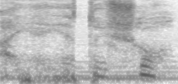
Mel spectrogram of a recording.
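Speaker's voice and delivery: whispered to herself. Retold or imitated. Watching the hell film, whispering to herself. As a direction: breathe it out in awe. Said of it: "yo miraba la película y decía".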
